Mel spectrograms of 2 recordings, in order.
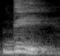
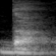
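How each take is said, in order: First: The word ends in an 'ee' vowel. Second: The word ends in a short 'uh' vowel. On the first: A vowel sound follows the word. "ভাওয়েলের আগে যদি টিএইচই থাকে তাহলে সেক্ষেত্রে উচ্চারণ হবে দি" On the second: A consonant sound follows the word. "কনসোনেন্টের আগে যদি টিএইচই থাকে তাহলে তার উচ্চারণ হবে দা"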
